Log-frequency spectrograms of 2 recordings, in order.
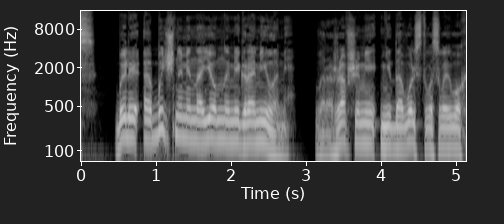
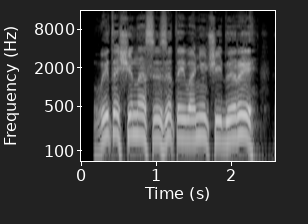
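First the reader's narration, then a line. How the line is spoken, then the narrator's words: Angry growl. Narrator (Russian): зарычал Вон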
